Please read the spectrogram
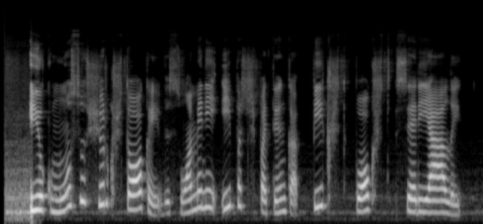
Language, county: Lithuanian, Šiauliai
